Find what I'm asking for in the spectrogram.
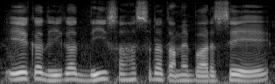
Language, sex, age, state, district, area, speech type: Sanskrit, male, 18-30, West Bengal, Paschim Medinipur, urban, spontaneous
